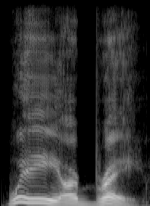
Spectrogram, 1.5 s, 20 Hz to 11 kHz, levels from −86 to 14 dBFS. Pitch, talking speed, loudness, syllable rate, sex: 165 Hz, 120 wpm, -16 LUFS, 3.9 syllables/s, male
